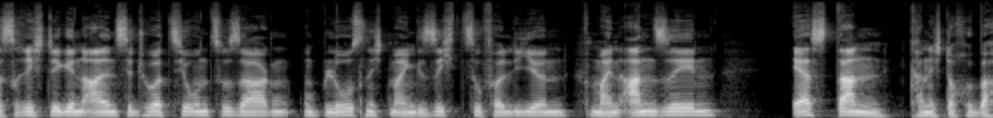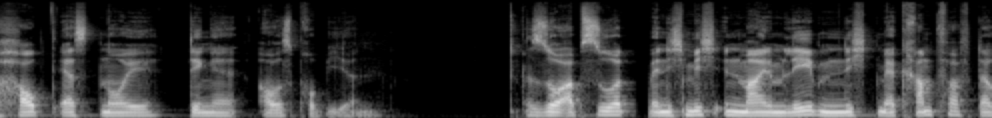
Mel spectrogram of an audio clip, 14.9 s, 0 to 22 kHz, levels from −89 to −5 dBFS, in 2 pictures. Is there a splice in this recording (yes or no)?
yes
